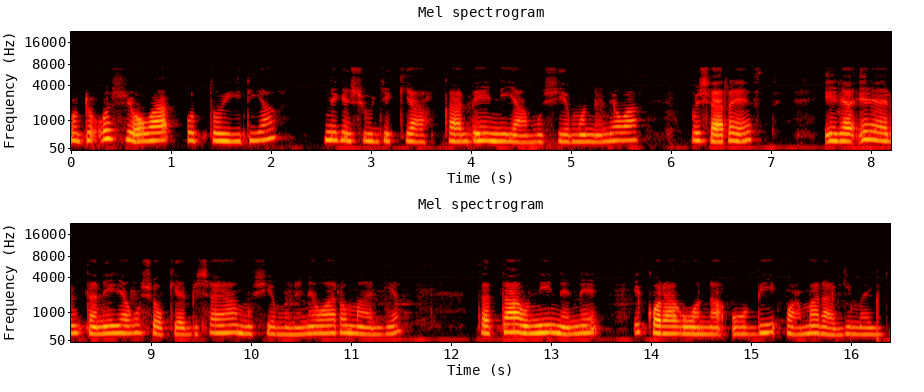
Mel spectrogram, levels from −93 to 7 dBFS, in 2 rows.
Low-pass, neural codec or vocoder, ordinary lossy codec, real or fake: 7.2 kHz; none; none; real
